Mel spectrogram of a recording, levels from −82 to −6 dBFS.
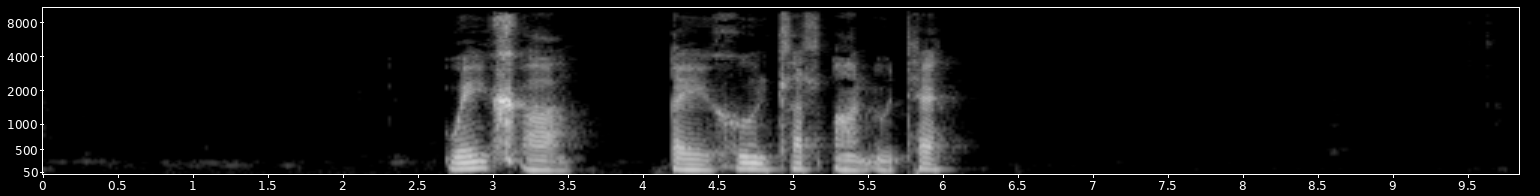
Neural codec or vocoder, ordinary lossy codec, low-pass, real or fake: none; MP3, 96 kbps; 9.9 kHz; real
